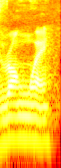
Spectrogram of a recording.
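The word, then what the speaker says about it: Roewe: You might see it as Roe, that's how it's spelled, but the Chinese pronunciation is Rongwei. Of course, SAIC have a few brands. MG is one, Rongwei is the other.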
